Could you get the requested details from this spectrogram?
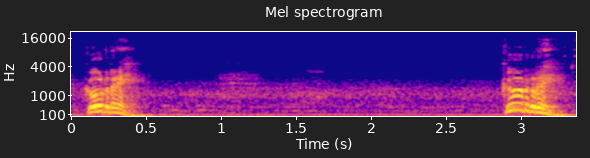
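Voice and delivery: loud high urging cry; urgent shout. Real, not acted. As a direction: yell run in a panic. Urgent in-game danger.

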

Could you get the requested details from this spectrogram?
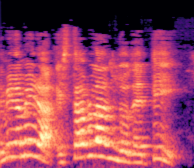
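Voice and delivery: high, excited mock voice; gleeful tattletale. A guy sending a video to his mate, gleefully stirring. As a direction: egg your mate on, delighted. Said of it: "le manda un vídeo a un colega y le dice".

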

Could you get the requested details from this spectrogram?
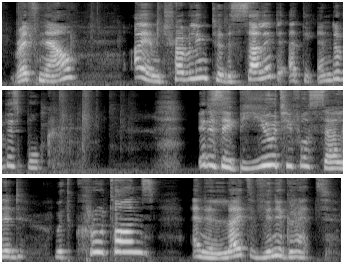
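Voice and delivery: playful, hammed-up French accent; bad French accent, showy snail; terrible French accent. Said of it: "do a really terrible French accent".

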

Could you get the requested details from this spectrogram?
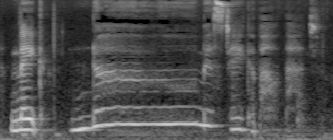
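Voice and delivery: slow, breathy whisper with a rising lilt; whispered reassurance. Real, not acted. Reader whispering a promise to viewers, slow secret whisper.

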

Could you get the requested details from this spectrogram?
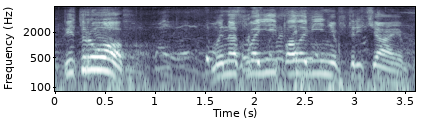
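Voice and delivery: normal talking voice

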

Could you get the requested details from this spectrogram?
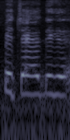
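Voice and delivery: high-pitched mock rant; mocking high-voiced cursing; mimicked ranting woman.

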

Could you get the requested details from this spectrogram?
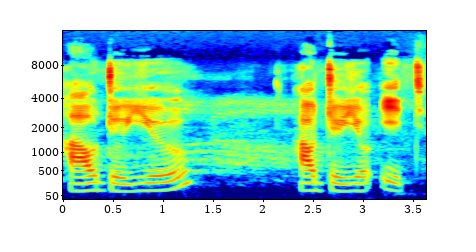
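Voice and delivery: slow, careful English sentence; slow English demo. Shown as a demonstration. Teacher reading an English example slowly to students. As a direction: spell it out slowly for the class. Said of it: "কি বলি?".

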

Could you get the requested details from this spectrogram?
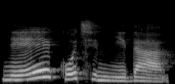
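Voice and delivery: Не кочімніда slow with a falling end; slow model answer. Shown as a demonstration. Teacher drills the answer slowly for students. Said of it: "ви скажете".

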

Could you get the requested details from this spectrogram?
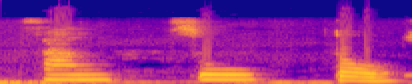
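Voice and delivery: slow, separated syllables for learners; careful teacher's slow model. Shown as a demonstration. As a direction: spell it out slowly, beat by beat.

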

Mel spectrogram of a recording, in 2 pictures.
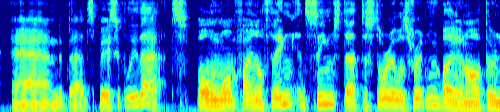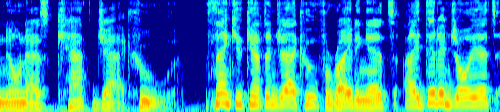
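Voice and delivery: ordinary delivery

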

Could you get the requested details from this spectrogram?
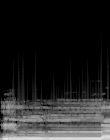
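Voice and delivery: "إلا" with the doubled ل held far too long in a tune; exaggerated sung "إلا", endless l then long aa; overheld lam. Shown as a demonstration. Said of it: "ولا تمسك اللام".

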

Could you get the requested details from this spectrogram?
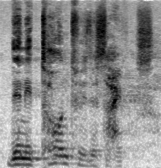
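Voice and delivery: ordinary delivery

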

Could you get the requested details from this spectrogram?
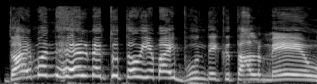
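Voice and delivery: high, excited protest; indignant amazement. Real, not acted. Player sees the partner's helmet is better, indignant and high. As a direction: blurt it out in high-pitched disbelief.

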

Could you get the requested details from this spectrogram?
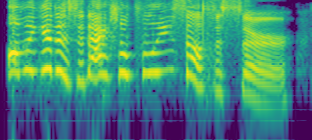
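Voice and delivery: high, loud, quick exclamation; excited high-pitched surprise; surprised. Real, not acted. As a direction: blurt it out in amazement. Reacts to officer appearing in game.

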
